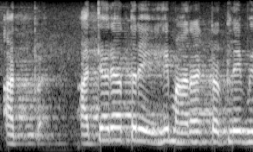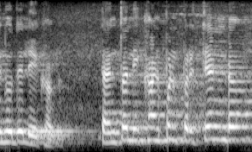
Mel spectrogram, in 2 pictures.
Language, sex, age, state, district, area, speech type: Marathi, male, 30-45, Maharashtra, Satara, urban, spontaneous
